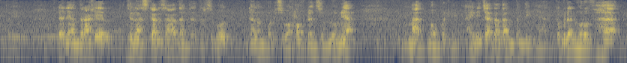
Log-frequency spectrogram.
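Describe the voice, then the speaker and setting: A male recitation teacher in a live online class, patiently demonstrating Arabic letter sounds slowly and repeatedly. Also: medium pitch, recorded from a distance, noisy background.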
